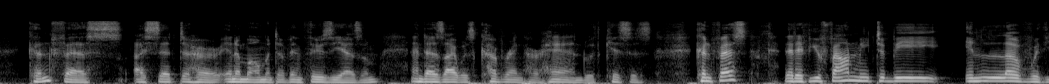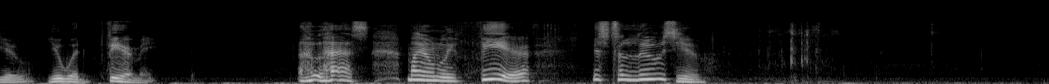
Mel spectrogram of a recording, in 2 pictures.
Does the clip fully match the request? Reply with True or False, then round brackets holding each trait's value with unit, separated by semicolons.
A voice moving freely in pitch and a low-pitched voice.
True (6.7 semitones; 130 Hz)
